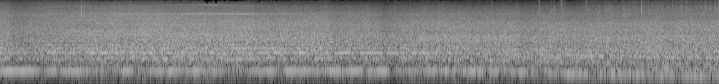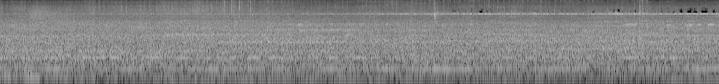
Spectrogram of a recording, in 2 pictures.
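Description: Passenger train's engine running at a station platform: a steady hum whose pitch falls between about eight and fifteen seconds in, then holds level.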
